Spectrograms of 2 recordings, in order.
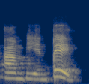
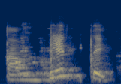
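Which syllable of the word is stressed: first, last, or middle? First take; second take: last; middle. First: The stress is on the last syllable. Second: The stress is on the middle syllable. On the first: The speaker calls it wrong. "Si fuera aguda, diría ambiente" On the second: The speaker calls it right. "en este caso, ambiente ... sería grave"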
